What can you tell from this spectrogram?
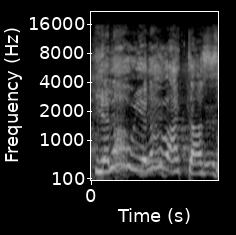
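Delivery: shocked. Acted. Fake shocked reaction to gift.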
